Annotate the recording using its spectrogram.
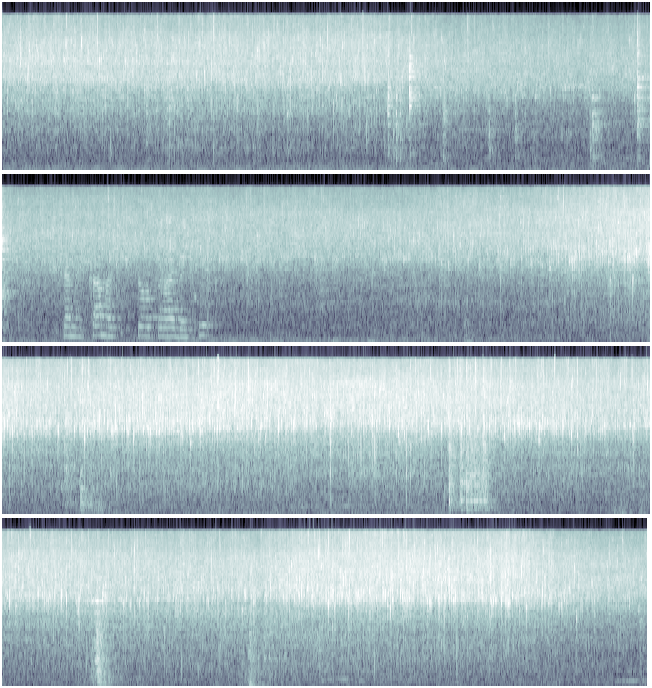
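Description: Shrimp meatballs sizzling as they fry in oil in a stainless steel skillet, a steady high hiss that grows louder about halfway through. A few sharp clicks of a spatula against the pan.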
